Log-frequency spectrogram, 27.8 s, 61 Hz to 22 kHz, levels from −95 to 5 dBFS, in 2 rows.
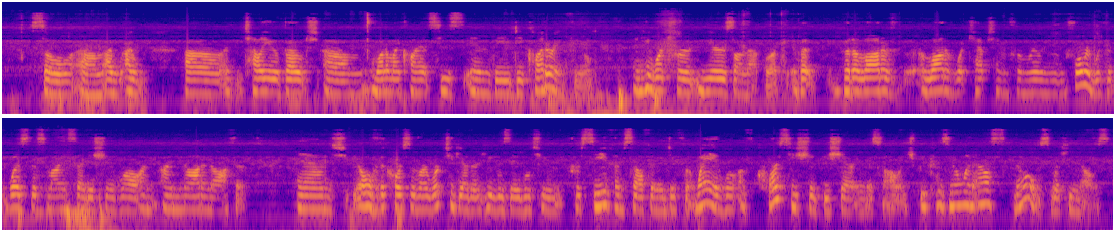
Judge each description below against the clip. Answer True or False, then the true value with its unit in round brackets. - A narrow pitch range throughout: True (2.3 semitones)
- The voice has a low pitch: False (190 Hz)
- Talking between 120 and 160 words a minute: False (195 wpm)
